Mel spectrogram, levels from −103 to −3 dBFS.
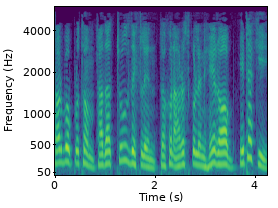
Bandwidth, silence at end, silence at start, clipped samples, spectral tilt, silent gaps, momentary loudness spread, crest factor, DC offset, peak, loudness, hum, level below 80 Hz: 5.6 kHz; 0 s; 0 s; under 0.1%; -10.5 dB/octave; none; 6 LU; 14 dB; under 0.1%; -12 dBFS; -27 LUFS; none; -60 dBFS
